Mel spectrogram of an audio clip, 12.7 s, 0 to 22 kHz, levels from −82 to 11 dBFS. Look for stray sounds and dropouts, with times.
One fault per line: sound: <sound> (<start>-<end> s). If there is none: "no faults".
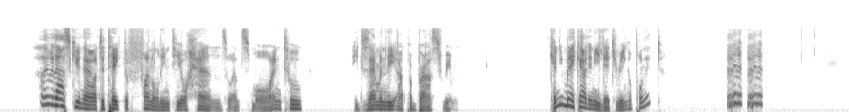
sound: laugh (10.9-11.4 s)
